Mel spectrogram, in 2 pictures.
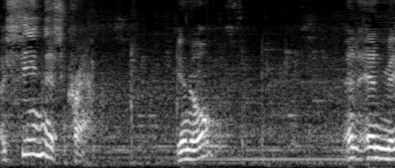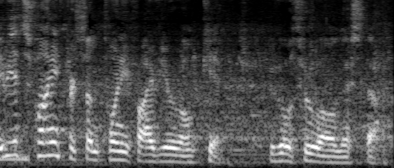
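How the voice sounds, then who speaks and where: Noticeable background noise sits behind a man with a fairly high pitch. His pitch swings very widely at a moderate pace. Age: 60s. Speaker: workshop participant. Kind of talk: heated debate.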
